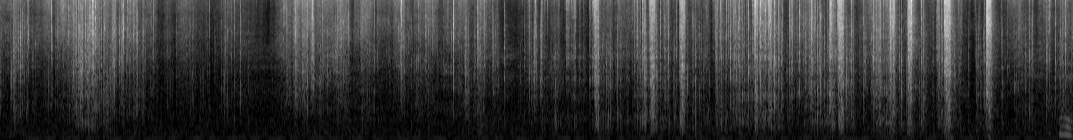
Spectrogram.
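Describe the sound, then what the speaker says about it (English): Crunchy paper crinkling and crumpling up close for a handmade journal, a continuous run of crisp rustling and crackling bursts that grow busier and louder toward the end. "It is some crunchy paper"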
